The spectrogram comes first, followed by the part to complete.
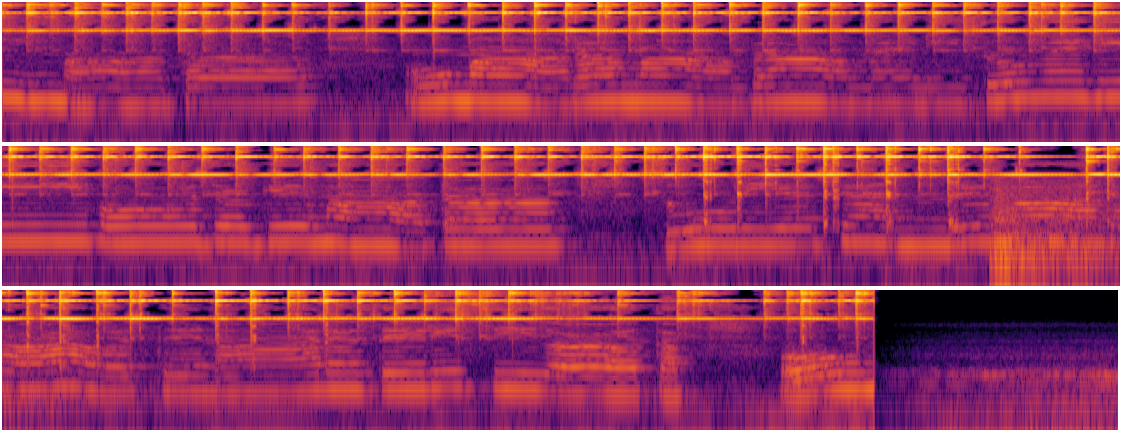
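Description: A devotional aarti sung in a slow, held melody while a puja hand bell is rung rapidly and continuously, its high ringing over the singing. Both stop abruptly shortly before the end.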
